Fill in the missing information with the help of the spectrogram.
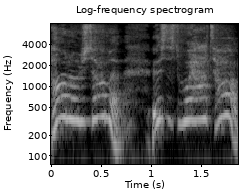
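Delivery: high put-on voice of the woman, defensive; mocking her denial. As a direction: squeak it out like a prissy denial. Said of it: "tried to high road".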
